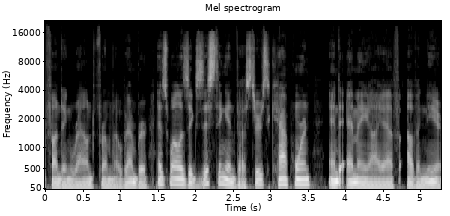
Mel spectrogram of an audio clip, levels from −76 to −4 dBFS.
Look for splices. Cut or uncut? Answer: cut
